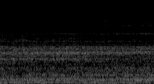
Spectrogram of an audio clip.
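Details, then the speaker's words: Samovar after thermostat repair, connected to electricity: steady even rushing hiss of water heating with no clicking, crackling or buzzing; now working, heating normally. "And now it's working."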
